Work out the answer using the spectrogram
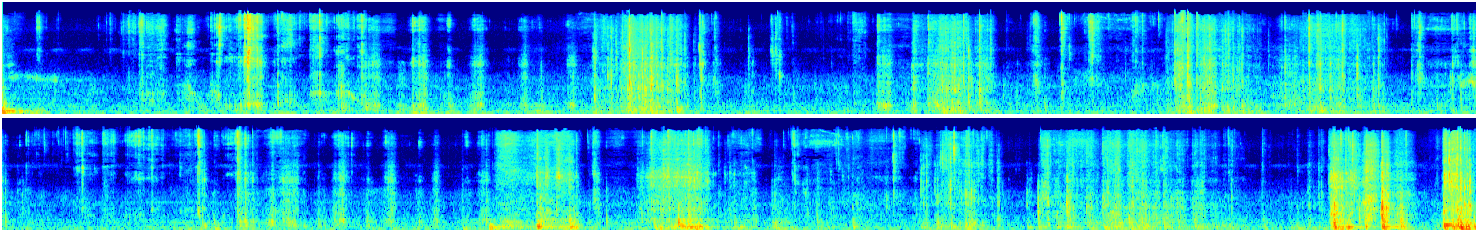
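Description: Crunchy potato snack being chewed, with scattered irregular crunches and pauses between mouthfuls, and a louder burst of noise near the end.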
